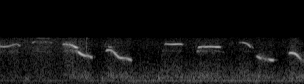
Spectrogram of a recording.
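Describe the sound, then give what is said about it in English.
A person whistles an imitation of an Eastern Meadowlark's song: clear, plaintive slurred notes, several gliding downward, in a short steady series over a quiet background. “the Eastern Meadowlark is just a plaintive little whistle, and you just hear that.”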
